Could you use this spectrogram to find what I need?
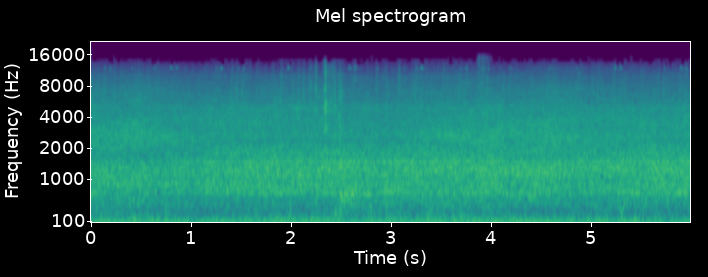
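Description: A car passes by on a nearby road.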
